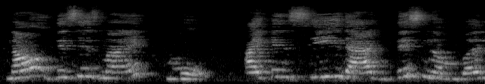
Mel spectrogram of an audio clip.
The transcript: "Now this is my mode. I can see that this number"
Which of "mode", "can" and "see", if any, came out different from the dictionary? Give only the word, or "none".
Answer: mode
